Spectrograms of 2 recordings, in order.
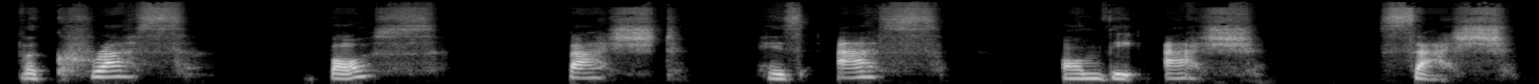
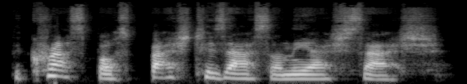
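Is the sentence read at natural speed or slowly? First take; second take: slowly; natural speed. First: The sentence is read slowly. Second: The sentence is read at natural speed. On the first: "the first time quite slowly" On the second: "the second time and third time at a more natural pace"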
